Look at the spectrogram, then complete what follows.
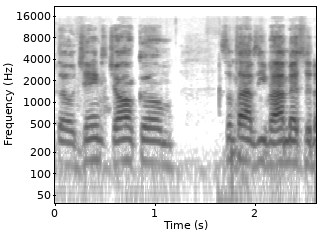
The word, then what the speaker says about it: Djonkam: you definitely pronounced it right, though. James Djonkam. Sometimes even I mess it up. I'm saying Djonkam, which, hey, whichever way you want to say it, as long as you say it.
